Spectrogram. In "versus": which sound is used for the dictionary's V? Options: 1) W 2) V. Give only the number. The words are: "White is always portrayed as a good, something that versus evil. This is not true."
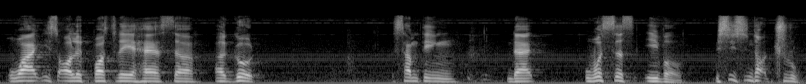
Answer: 1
